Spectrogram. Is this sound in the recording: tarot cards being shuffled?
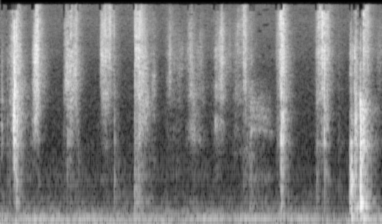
yes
